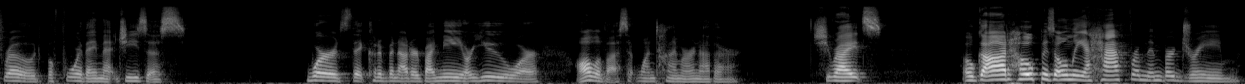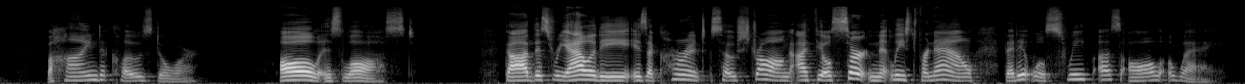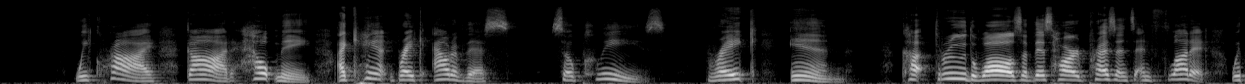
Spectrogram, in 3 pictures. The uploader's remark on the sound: Streaming test from the bell tower. The conversation is followed by the prayers, music, and sermon from Sunday's virtual service. Recorded live each week at First Pres in beautiful historic downtown New Bern, North Carolina. First Presbyterian Church, New Bern, North Carolina, established in 1817.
